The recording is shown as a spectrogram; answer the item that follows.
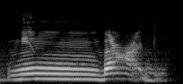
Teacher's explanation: bertemu dengan huruf ba maka bunyi nunnya itu kita ganti menjadi mim dia jadi mim ba'di nah seperti itu jadi itu yang kita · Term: al-iqlab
